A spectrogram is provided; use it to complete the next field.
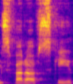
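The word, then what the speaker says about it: Swarovski: end quote side note I'm pronouncing sadovski that way because that's how I would pronounce it in Polish and I'm not sorry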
